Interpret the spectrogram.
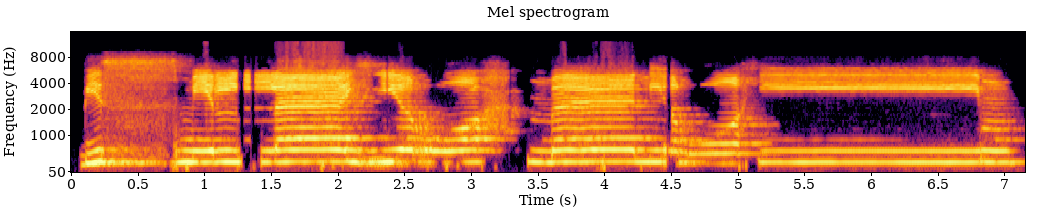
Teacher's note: Jadi jangan memanjangkan ba-nya. Kasrohnya tetap disempurnakan bi.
